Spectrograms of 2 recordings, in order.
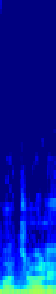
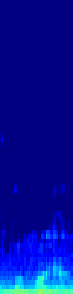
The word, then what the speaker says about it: La Jolla: It's a corner of La Jolie and 6th. It's pronounced La Jolla.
